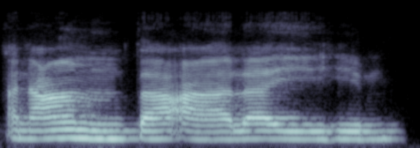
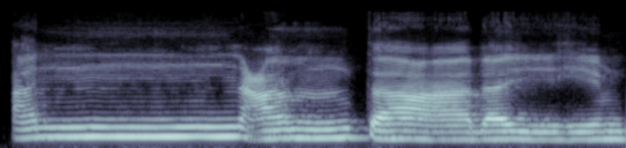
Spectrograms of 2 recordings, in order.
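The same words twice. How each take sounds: First: The nasal n is cut short. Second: The nasal n is held too long. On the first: "Kalau kurang seperti ini" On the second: "kalau eh, berlebihan, dua harokat ditahan"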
